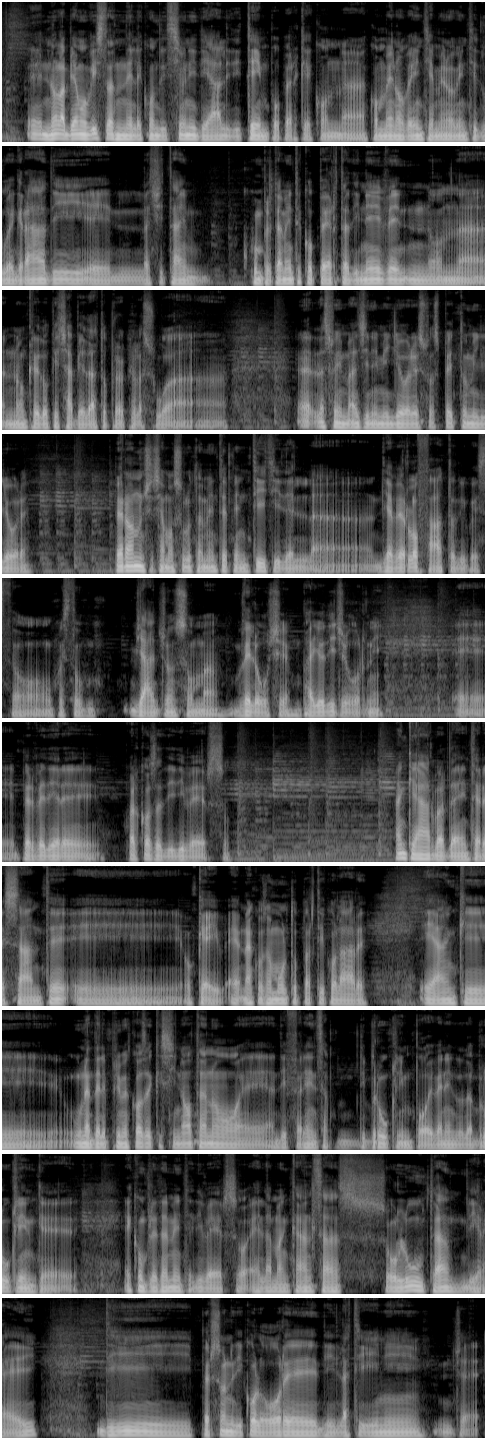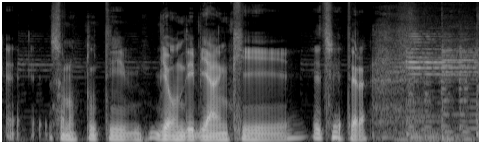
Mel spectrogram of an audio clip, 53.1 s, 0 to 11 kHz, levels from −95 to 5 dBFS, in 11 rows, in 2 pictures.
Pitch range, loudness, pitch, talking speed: 75-85 Hz, -27 LUFS, 80 Hz, 135 wpm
